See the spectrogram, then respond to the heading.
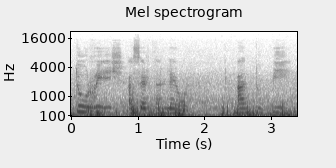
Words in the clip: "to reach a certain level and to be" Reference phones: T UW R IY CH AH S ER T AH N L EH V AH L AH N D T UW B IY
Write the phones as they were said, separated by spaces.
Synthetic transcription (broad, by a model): T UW R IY SH AH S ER T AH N L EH W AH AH N T UW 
